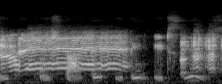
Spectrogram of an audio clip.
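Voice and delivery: high, slow and loud; excited telling. A narrator's reading. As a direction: make the goats' rush exciting. Goats rush at the tree. (ઊંચા, ઉત્સાહિત અવાજે)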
